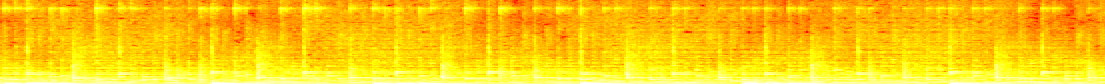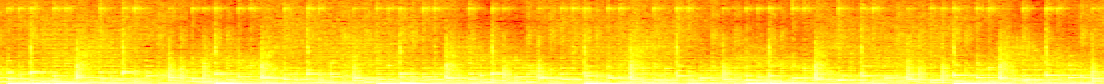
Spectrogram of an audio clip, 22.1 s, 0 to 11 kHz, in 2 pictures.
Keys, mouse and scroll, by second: 6.3 click, 8.7-9.6 scroll up 2, 9.6-10.6 scroll up 1, 11.3-12.3 click, 12.5-13.3 scroll down 1, 14.6 click, 18.0 click, 21.6 Tab.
